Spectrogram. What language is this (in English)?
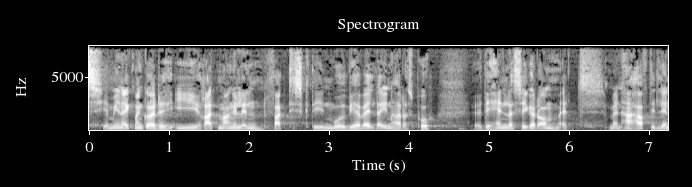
Danish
